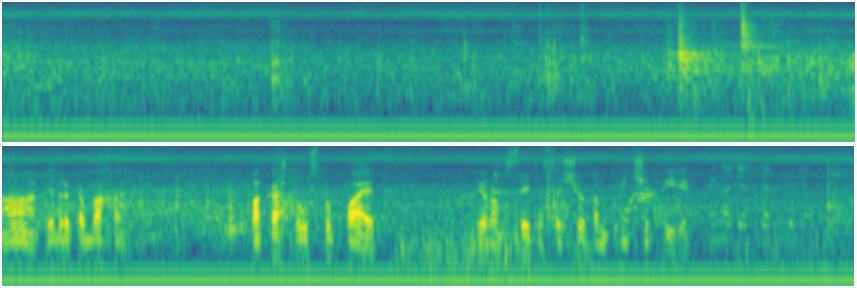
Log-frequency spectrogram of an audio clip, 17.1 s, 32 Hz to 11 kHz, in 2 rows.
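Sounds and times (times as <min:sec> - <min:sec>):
steady outdoor hiss: 0:00.0 - 0:17.0.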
